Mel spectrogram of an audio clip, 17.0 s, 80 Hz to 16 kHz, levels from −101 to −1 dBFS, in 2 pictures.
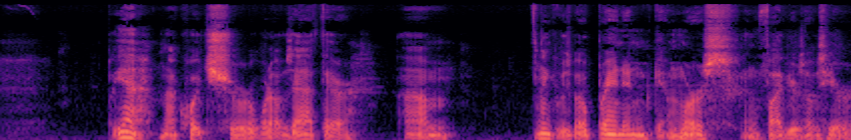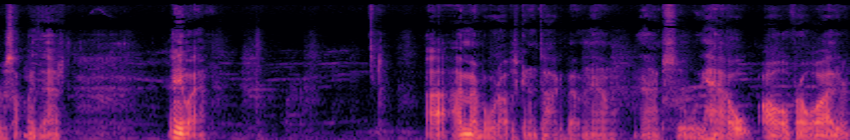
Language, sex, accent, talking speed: English, male, American, 175 wpm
